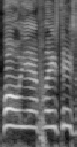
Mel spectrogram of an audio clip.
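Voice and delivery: high, loud mock enthusiasm; imitating an eager fan; excited fan. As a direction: gush like a fan spotting the logo. People reacting to tattoo.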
